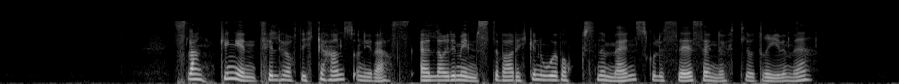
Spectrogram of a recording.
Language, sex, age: Norwegian, female, 48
